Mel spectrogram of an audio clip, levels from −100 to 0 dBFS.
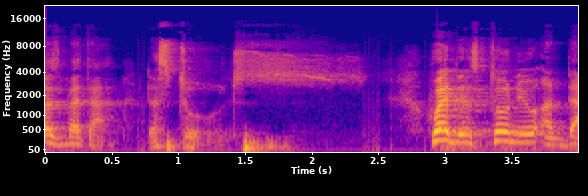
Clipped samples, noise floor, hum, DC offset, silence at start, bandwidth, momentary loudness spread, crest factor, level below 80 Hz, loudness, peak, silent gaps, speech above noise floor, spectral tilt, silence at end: under 0.1%; -52 dBFS; none; under 0.1%; 0 s; 10 kHz; 24 LU; 24 dB; -42 dBFS; -21 LUFS; 0 dBFS; none; 30 dB; -4.5 dB/octave; 0 s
